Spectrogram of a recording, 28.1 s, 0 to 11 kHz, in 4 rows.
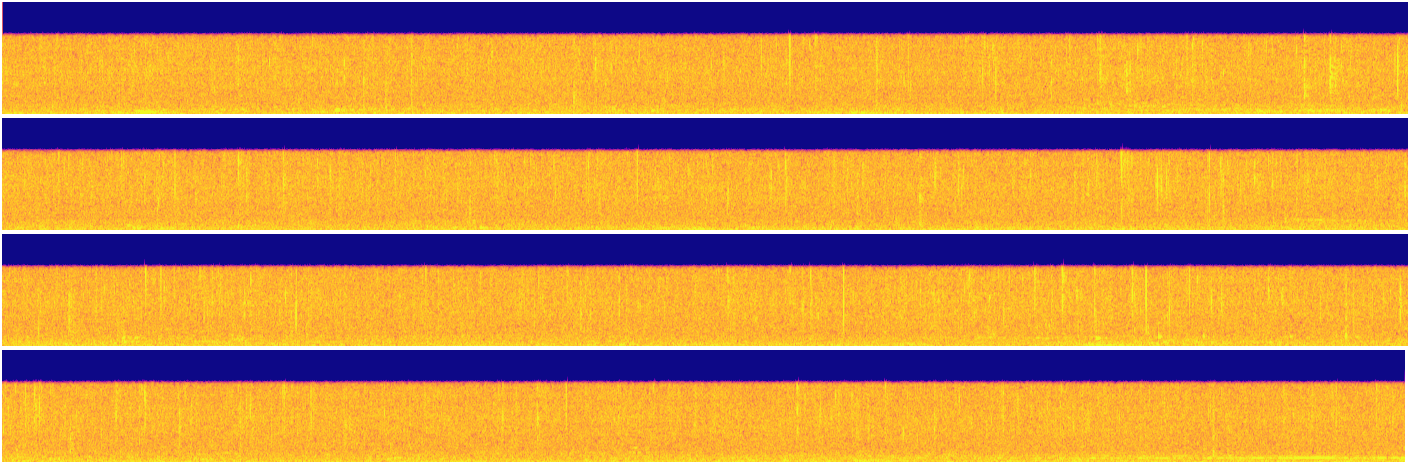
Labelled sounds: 13.4	13.7	humpback whale, 0.97 to 1.2 kHz

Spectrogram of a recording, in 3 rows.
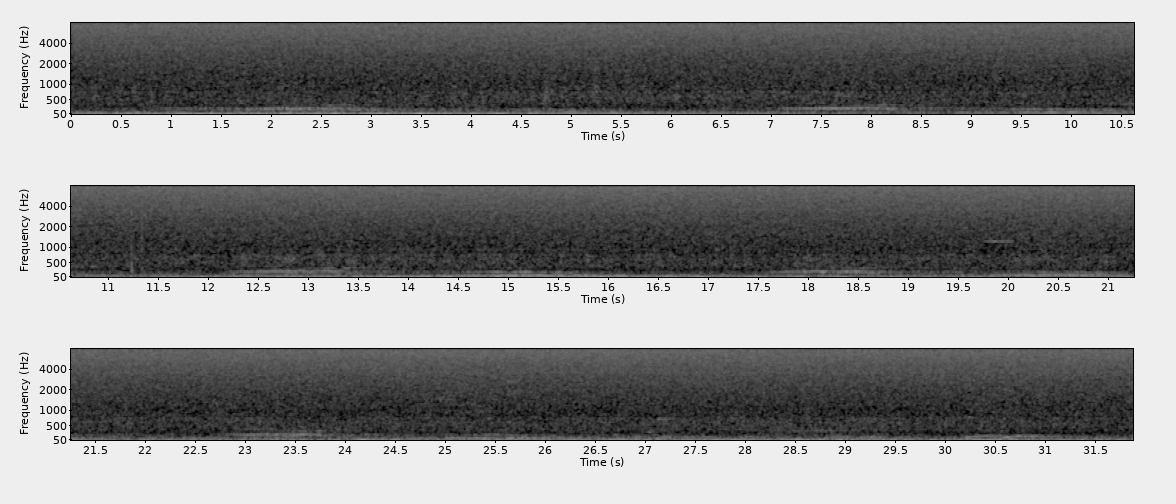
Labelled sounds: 19.8	20.1	humpback whale, 1.2 to 1.3 kHz

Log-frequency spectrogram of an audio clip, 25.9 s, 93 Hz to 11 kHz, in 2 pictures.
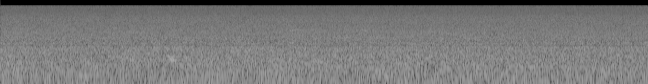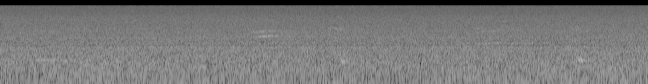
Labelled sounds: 5.8	6.0	humpback whale, 1.9 to 2.1 kHz
18.0	18.4	humpback whale, 1.3 to 1.9 kHz

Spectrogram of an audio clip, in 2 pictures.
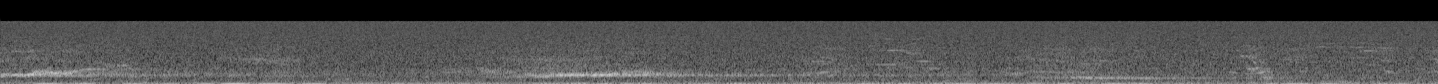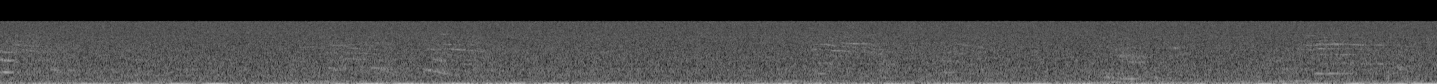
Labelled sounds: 1.0	1.3	humpback whale, 0.80 to 0.99 kHz
2.4	2.8	humpback whale, 0.96 to 1.4 kHz
8.8	9.2	humpback whale, 1.5 to 2.0 kHz
14.3	14.6	humpback whale, 1.1 to 1.2 kHz
18.9	19.3	humpback whale, 1.7 to 2.0 kHz
22.5	23.1	humpback whale, 2.2 to 2.8 kHz
27.4	28.1	humpback whale, 2.3 to 2.6 kHz

